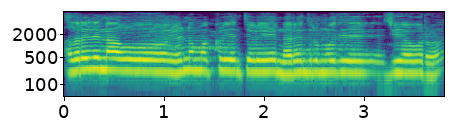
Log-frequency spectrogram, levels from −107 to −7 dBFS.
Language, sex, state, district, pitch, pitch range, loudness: Kannada, male, Karnataka, Bellary, 220 Hz, 210-235 Hz, -18 LUFS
